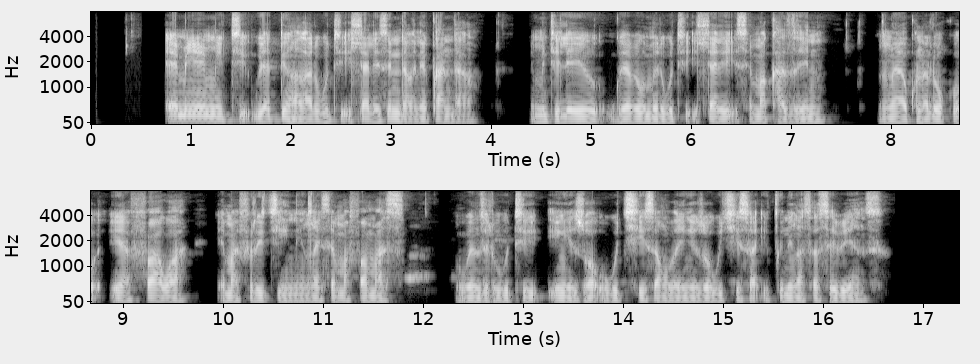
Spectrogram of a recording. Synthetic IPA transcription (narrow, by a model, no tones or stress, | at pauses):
emiɲɛmitʰḭɣujad̥ʱiŋaɣaluɣutʰḭːɬalɛisɛndʱawenɛǃandʱaɣa | imitʰilejiɣujaβɛɣumɛluɣutʰiʔiɬalɛʔḭsɛmakʰazeni | ŋ͡ǁajakʰɔnalɔkʰɔ̰ɛ̰jafaɣwa | ɛ̰mafiɾid̥ʒ̥ʱiniŋ͡ǁaisɛmafamasi̥ | ŋɔ̰ɣwɛnd͡zʱɛluɣutʰiiŋɛzwaʔṵɣut͡ʃʰʼisaŋɔβaiŋɛzwauɣut͡ʃʰʼisa̰ʔḭǀiniŋasasɛβeːnd͡zʱi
